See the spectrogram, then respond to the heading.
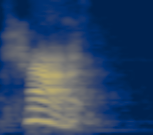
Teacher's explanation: it's not quite such a hard k sound it's more of a little bit softer lighter contact light touch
